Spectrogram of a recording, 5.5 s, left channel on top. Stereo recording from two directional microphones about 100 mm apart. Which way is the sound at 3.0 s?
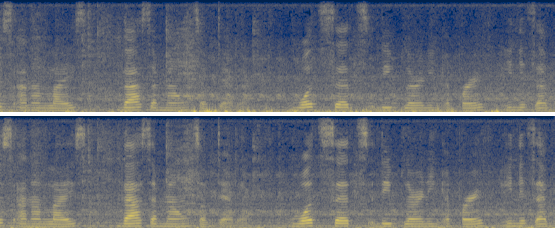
45° right (ahead or behind).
